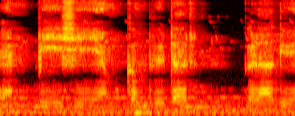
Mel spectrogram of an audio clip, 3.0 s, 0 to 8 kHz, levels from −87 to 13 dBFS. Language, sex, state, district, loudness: Kannada, male, Karnataka, Belgaum, -17 LUFS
